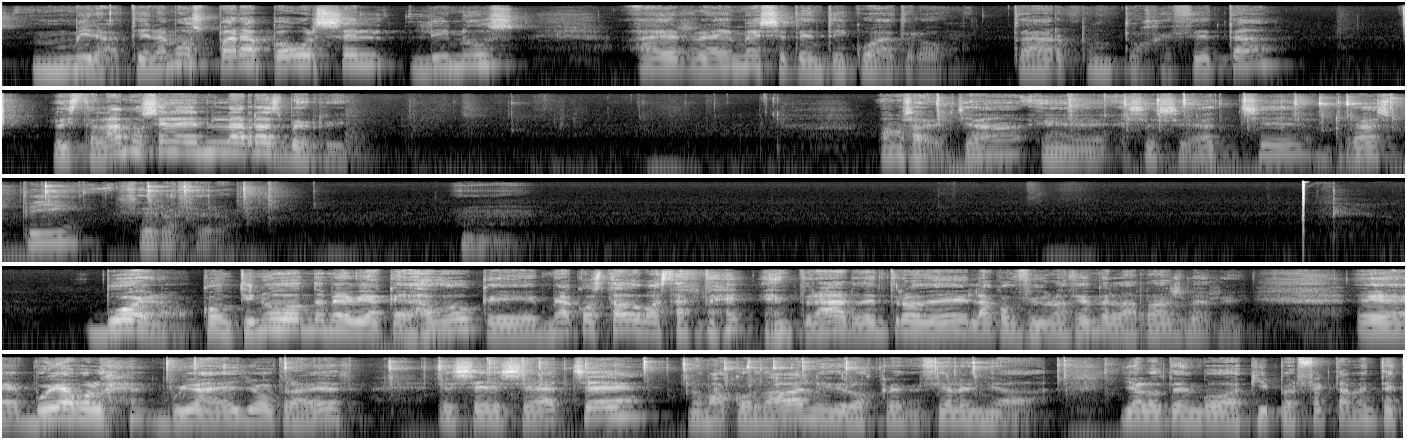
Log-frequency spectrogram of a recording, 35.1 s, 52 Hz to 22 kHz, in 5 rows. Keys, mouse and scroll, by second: 8.7-11.7 drag, 11.7-15.3 typing, 15.2 Return, 20.4 click, 29.0 super+h, 29.5 super+h, 29.9-33.4 typing.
